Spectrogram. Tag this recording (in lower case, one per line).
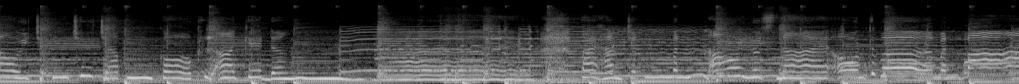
singing
music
